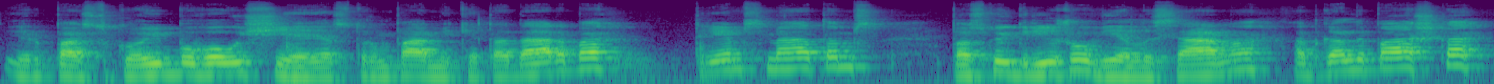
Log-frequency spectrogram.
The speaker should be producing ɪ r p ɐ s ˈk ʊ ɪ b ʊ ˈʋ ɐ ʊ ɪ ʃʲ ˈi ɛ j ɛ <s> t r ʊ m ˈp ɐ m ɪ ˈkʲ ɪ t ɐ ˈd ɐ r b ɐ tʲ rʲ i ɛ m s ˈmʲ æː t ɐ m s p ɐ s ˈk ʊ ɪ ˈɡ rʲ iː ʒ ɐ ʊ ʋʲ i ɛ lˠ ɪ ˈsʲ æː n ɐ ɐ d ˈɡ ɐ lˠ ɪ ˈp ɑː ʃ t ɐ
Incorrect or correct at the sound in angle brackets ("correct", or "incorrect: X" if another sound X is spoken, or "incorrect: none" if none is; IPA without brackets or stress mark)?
correct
